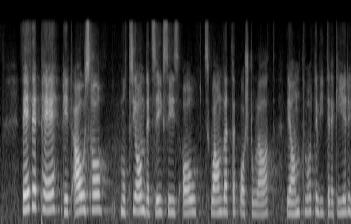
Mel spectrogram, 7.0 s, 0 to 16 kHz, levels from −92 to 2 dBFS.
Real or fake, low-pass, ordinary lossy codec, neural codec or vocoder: fake; 10.8 kHz; none; codec, 16 kHz in and 24 kHz out, 0.6 kbps, FocalCodec, streaming, 4096 codes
